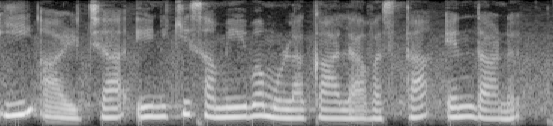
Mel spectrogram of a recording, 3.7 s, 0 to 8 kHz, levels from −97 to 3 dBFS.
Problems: constant background noise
